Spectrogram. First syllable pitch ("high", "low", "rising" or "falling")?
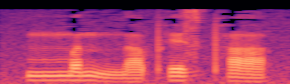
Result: high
